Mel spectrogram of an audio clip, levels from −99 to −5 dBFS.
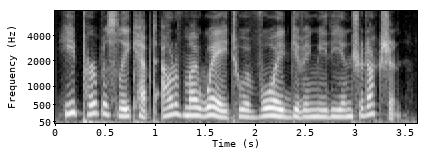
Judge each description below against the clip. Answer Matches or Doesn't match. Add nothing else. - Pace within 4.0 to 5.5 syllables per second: Doesn't match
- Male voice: Doesn't match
